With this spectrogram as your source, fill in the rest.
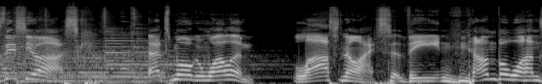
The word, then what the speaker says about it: Wallen: weird guys you said Wallen you said Wallen how it's spelled but it's Morgan Wallen yeah right yeah well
